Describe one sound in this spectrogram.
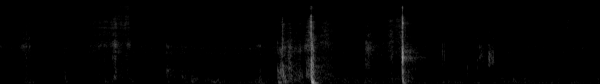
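Plastic cards and a phone click and tap as hands handle them.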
